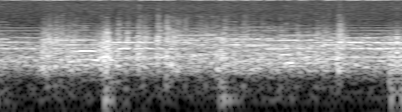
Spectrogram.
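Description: Pipe and drum band playing: bagpipes sounding over a steady bass drum beat, a little under two beats a second.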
